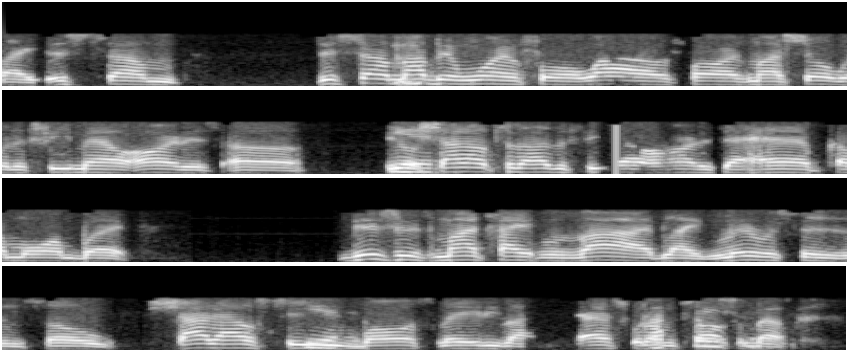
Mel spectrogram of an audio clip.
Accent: New Jersey, United States; also born or lived in California; now in Charlotte, United States; I relocated it to Charlotte. That's where I'm based out of now. I'm from Jersey.

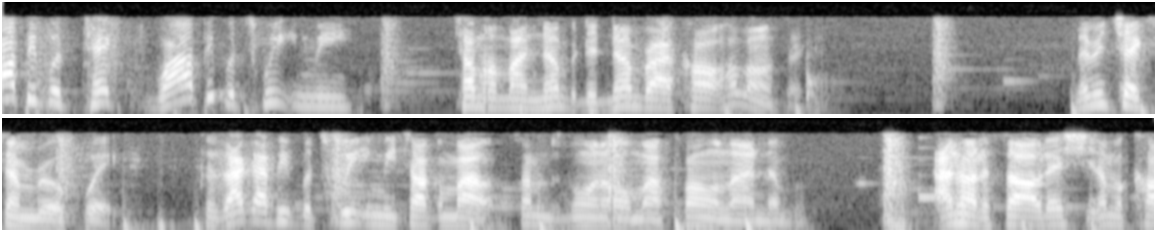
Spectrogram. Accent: the South, United States; I'm from the South.

